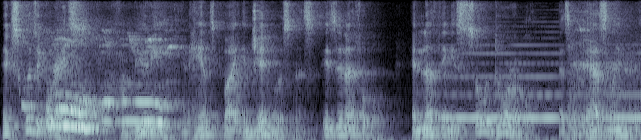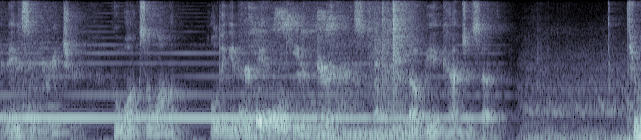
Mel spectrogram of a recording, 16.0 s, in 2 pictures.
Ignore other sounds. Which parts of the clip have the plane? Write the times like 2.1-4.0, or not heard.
not heard.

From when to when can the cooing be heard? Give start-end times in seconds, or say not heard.
0.2-2.1, 7.0-8.8, 10.9-13.2.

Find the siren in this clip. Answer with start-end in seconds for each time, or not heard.
5.5-15.9.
